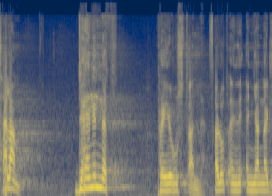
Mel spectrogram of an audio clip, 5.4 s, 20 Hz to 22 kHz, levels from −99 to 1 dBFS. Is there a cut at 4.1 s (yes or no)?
no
